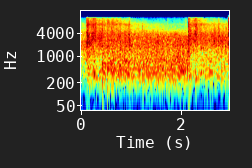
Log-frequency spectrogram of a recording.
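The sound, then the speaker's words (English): Gunfire at a Palestinian refugee camp in Lebanon during fighting between the army and militants: a dense, continuous crackle of rapid shots, with sharper bursts near the start and again around two seconds in, and no voices. “that's the sound of gunfire at a Palestinian refugee camp in Lebanon.”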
